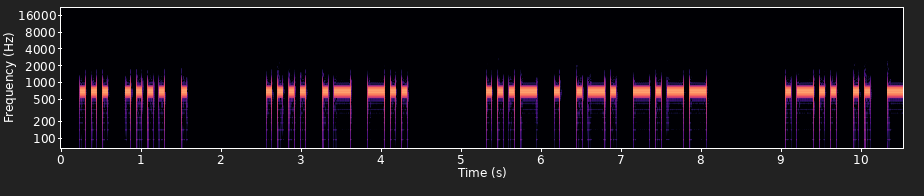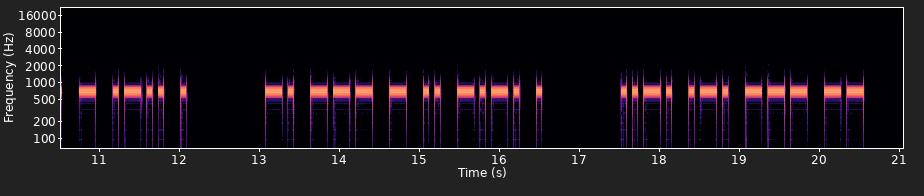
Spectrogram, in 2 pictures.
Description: Morse code, heard as a keyed tone, about 17 wpm, 700 Hz. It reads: SHE HAD VERY LITTLE NOTICE FROM
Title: 2x Word-Spacing - Sentences from Top 400 Words - 17wpm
